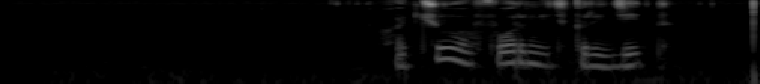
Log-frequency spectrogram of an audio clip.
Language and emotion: Russian, sad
